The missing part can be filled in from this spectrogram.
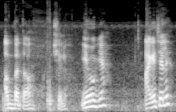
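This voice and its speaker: A man teaching a science lesson, constantly asking the class questions and answering them himself, urging students to write fast and mixing English unit names into his talk. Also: fairly high pitch, big pitch swings, highs cut off, a little hiss or hum. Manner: urges students to write quickly, calls them friend.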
